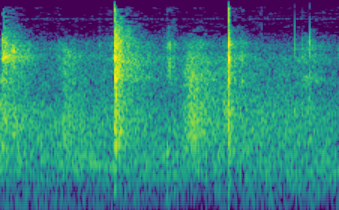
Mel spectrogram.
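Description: A golf iron swung and striking a ball off a driving-range mat: one sharp click about a second and a half in, with a fainter swish a little before it.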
